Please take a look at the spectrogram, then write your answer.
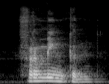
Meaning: to mutilate, to maim
- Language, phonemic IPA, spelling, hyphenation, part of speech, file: Dutch, /vərˈmɪŋ.kə(n)/, verminken, ver‧min‧ken, verb, Nl-verminken.ogg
